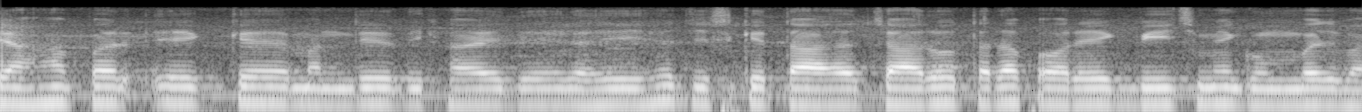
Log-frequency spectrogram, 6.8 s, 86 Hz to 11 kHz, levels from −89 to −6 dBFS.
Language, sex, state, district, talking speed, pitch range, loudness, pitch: Hindi, male, Uttarakhand, Uttarkashi, 175 wpm, 120-125 Hz, -17 LUFS, 120 Hz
